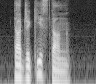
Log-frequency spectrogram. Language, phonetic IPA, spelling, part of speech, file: Polish, [ˌtad͡ʒɨˈcistãn], Tadżykistan, proper noun, Pl-Tadżykistan.ogg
